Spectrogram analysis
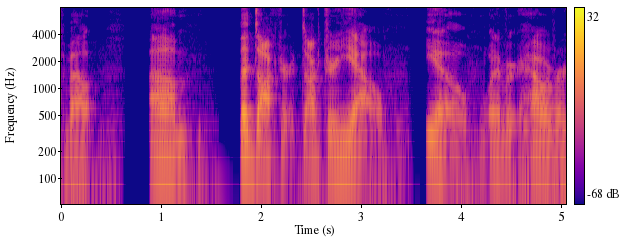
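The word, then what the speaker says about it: Yueh: Um, the doctor, Doctor Yeo, whatever, however it's Oh, pronounced. Doctor You.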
